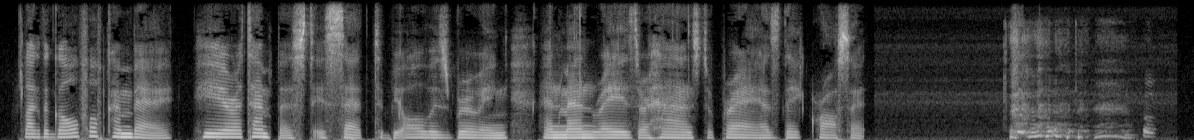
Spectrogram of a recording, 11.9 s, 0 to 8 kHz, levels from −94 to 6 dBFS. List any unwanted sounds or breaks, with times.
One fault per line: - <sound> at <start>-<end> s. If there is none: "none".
- laugh at 10.0-11.6 s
